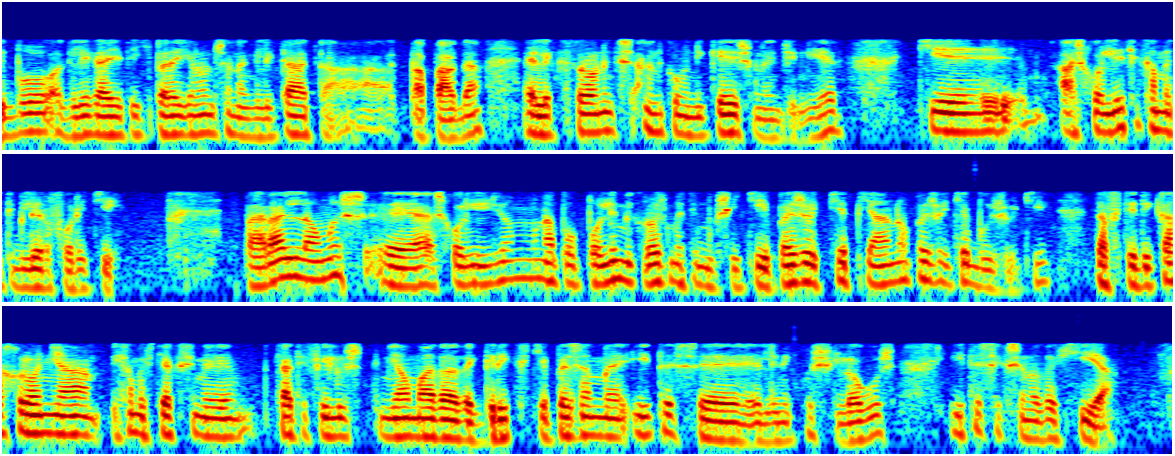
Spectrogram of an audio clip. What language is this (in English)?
Greek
